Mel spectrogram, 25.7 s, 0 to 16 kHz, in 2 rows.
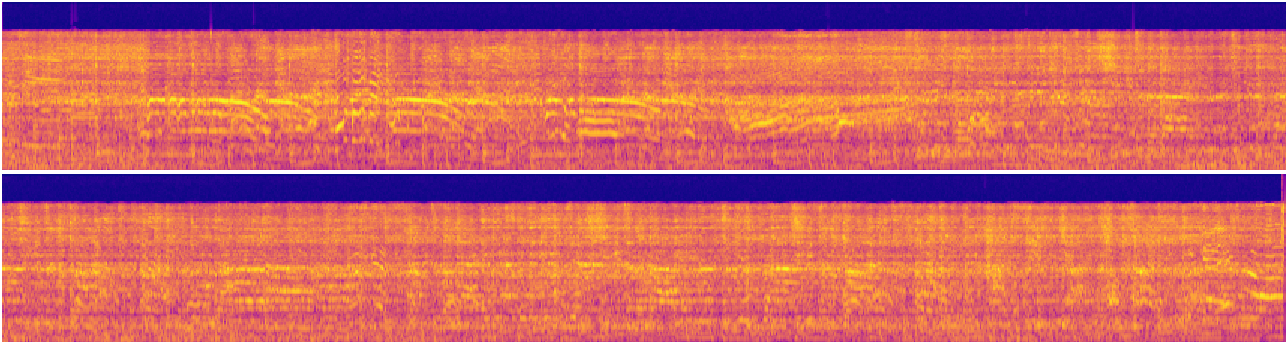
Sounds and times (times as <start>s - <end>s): Music: 0.0s - 25.6s
Speech: 16.3s - 16.8s.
